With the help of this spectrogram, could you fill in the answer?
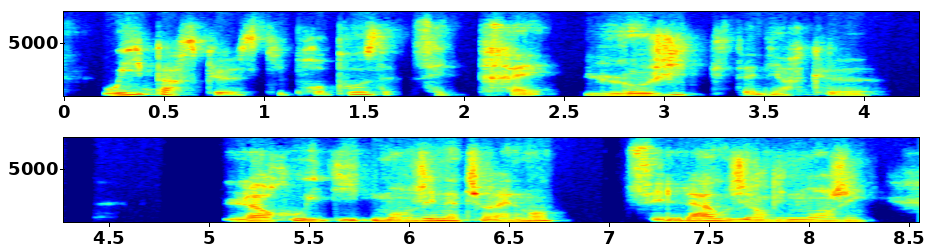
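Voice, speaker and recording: At a moderate pace, a man's loudness swings widely, captured in a dry, close sound with no echo. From France. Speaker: personal development coach. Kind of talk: interview.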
